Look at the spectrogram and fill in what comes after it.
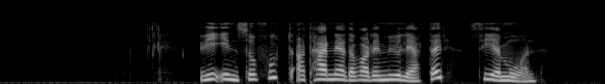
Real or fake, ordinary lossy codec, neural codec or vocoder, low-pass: real; none; none; 7.2 kHz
